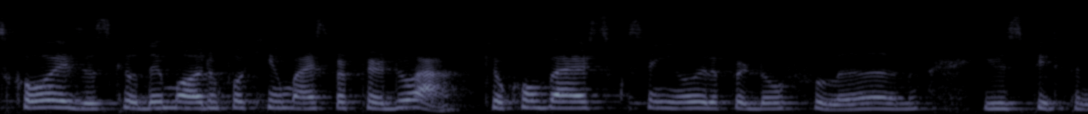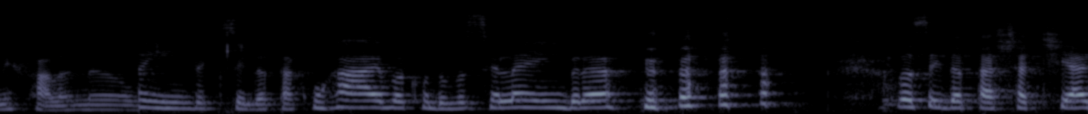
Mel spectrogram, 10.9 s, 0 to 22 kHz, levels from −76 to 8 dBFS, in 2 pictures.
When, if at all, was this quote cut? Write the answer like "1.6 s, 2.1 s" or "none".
3.1 s, 5.4 s, 6.1 s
